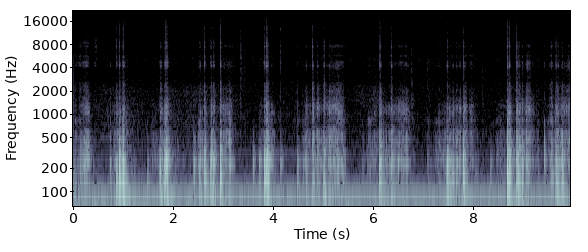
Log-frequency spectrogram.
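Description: A metal pick scratches and scrapes inside the crumbly center cavity of a solid white plaster fossil excavation block. Low, gritty scraping comes in short bursts of varied strength, with a steady low hum underneath.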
